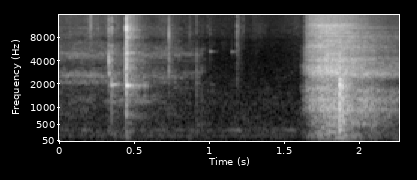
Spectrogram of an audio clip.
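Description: A few light clinks of a glass perfume bottle and its cap about half a second in, then near the end a loud, short breath of someone smelling the fragrance.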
